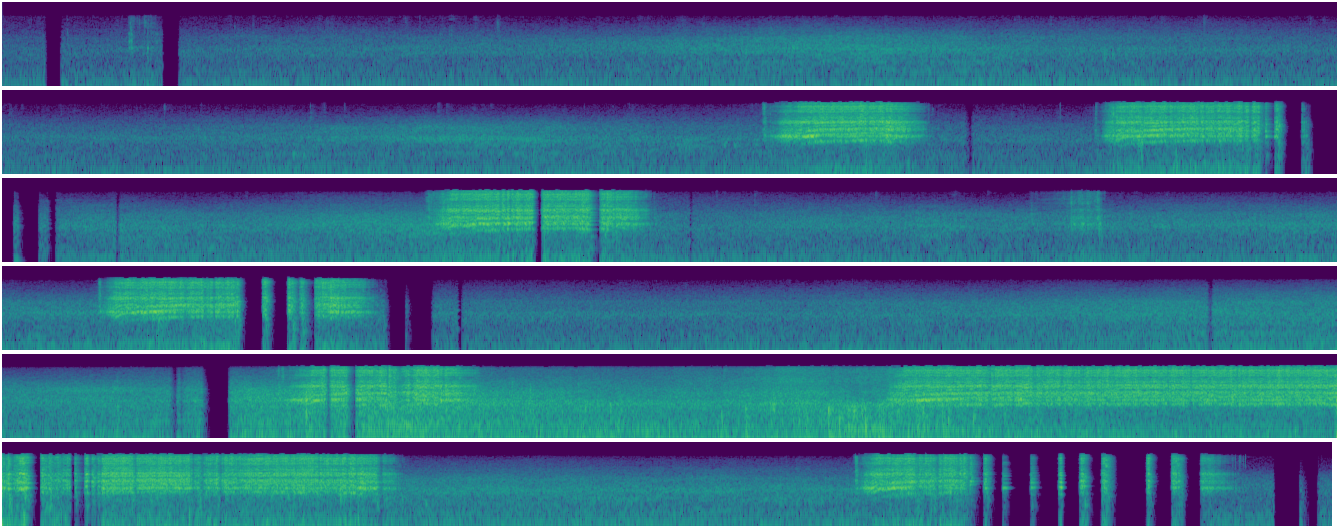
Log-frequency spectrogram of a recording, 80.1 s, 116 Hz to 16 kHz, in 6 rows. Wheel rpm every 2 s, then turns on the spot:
0, 0, 0, 0, 0, 0, 0, 0, 0, 10, 40, 50, 40, 0, 10, 80, 0, 0, 0, 10, 100, 10, 0, 0, 0, 0, 0, 50, 30, 0, 40, 110, 110, 120, 60, 0, 10, 80, 110, 0.
none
